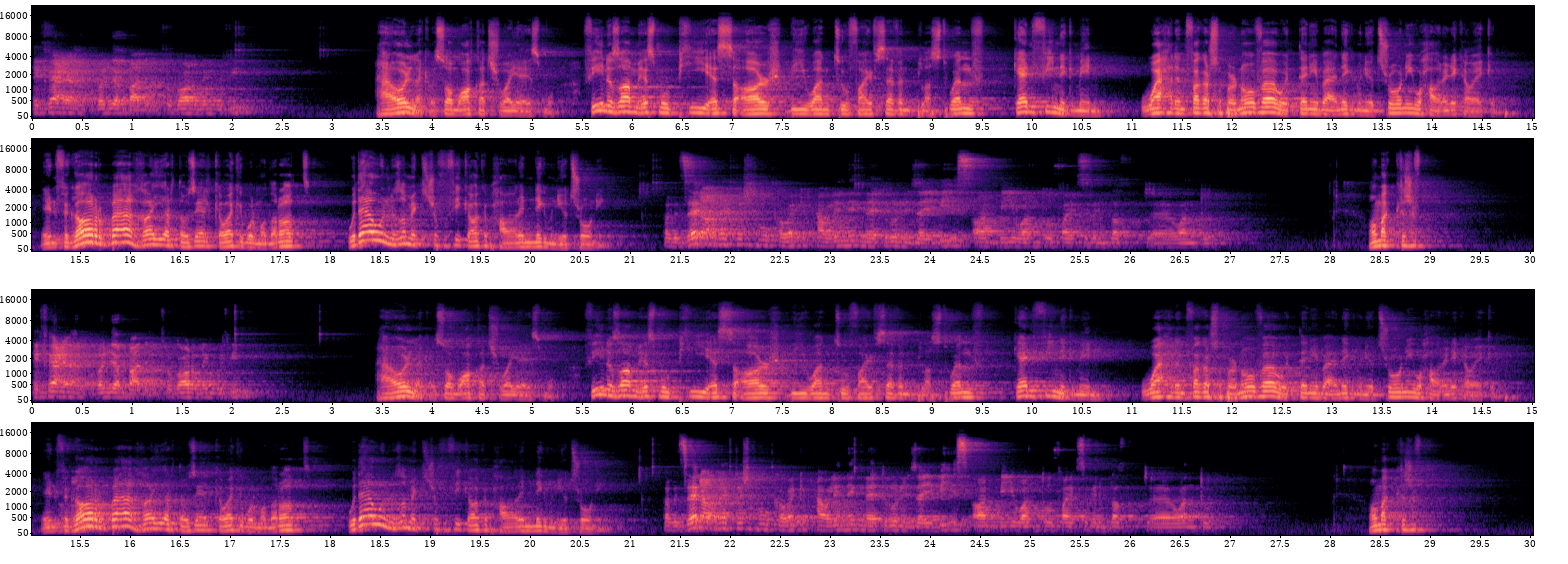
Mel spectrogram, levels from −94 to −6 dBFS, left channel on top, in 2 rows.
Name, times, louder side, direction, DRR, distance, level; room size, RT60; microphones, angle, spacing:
voice 1, 0.0-2.1 15.3-15.7 21.3-26.8, right 2 dB, 90° right, 0 dB, 1.8 m, -36 dB
voice 2, 3.4-5.2 5.5-9.5 9.8-10.7 11.1-14.7 15.1-17.7 18.2-20.7 28.4-28.9, left 3 dB, 50° left, 8 dB, 0.6 m, -29 dB
25.5 x 12.5 x 2.8 m, 1.5 s
head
